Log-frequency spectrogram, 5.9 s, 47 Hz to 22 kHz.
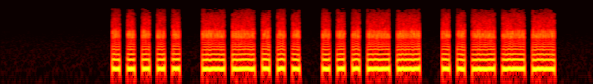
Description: Morse code, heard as a buzzer, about 16 wpm. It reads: 5732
